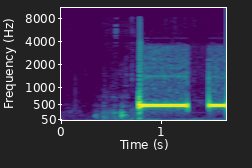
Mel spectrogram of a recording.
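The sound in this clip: A telephone ring tone sounds on a call-in phone line: two steady, evenly pitched electronic tone bursts separated by a short gap. The second burst runs to the end and cuts off, and a few faint low noises come before the first.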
